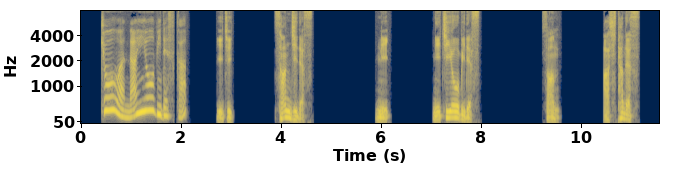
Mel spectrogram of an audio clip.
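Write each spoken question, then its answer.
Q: 今日は何曜日ですか?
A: 2: 日曜日です。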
